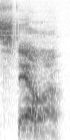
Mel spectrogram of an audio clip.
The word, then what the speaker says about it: Stella: Then you get Stella. This is written as a main true body, but pronounced as Stella, which means celestial star in Latin.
